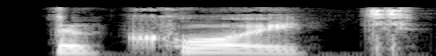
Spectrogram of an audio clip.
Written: dacoit

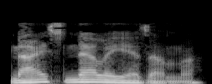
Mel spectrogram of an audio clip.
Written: nice nellyism

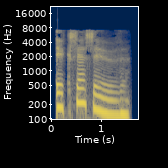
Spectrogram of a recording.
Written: excessiveness

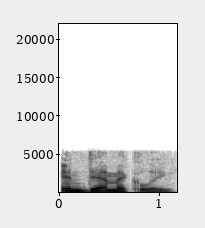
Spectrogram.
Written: endemically

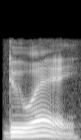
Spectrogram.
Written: Douai

